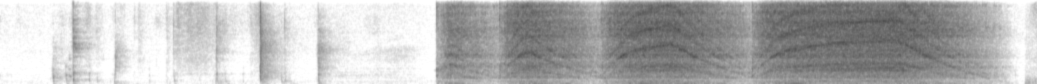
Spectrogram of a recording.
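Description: Food processor whirring loudly as it mixes sourdough discard cracker dough, starting abruptly after a few sparse clicks and knocks and running steadily with a rising and falling motor pitch.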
